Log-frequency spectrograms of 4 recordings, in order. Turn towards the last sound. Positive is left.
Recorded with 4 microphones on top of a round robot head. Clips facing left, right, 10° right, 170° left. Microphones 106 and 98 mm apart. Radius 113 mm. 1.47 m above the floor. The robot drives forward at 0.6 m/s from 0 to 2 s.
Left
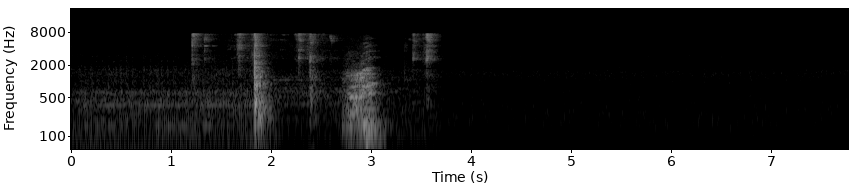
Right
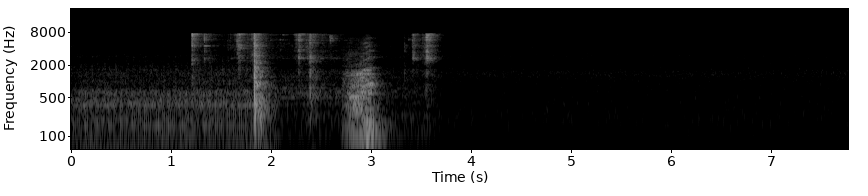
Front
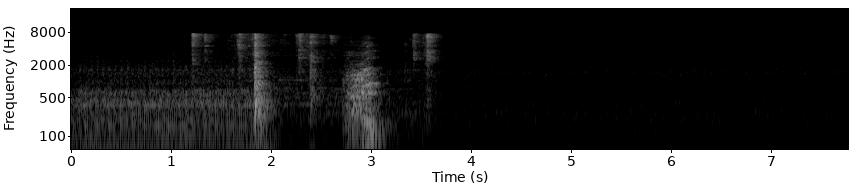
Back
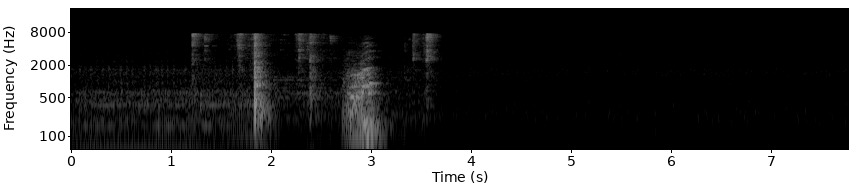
turn(degrees=175)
